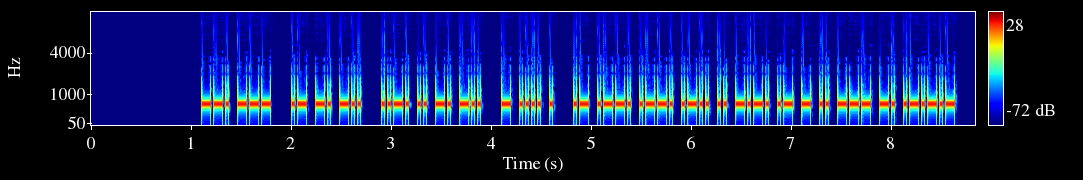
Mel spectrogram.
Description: Morse code, heard as a keyed tone, about 40 wpm, 700 Hz. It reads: GO AND FIND THE APPLICATION.
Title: Sentences from Top 1200 Words 40wpm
